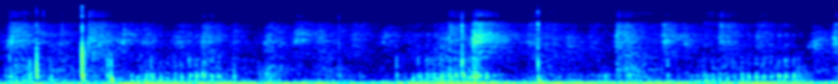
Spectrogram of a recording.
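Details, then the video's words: Sleeping pet cat giving a steady, deep rumbling snore that holds almost unbroken, with soft scattered ticks and faint room noise over the top. "A snoring cat"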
